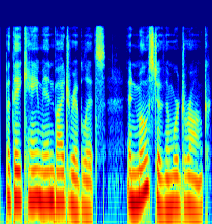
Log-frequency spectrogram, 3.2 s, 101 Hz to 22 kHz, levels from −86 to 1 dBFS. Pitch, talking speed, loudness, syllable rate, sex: 165 Hz, 225 wpm, -15 LUFS, 5.2 syllables/s, female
